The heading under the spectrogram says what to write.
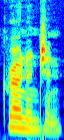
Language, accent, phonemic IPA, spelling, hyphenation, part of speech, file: English, US, /ˈɡɹoʊnɪŋən/, Groningen, Gro‧nin‧gen, proper noun, En-us-Groningen.ogg
- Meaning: 1. A city and capital of Groningen, Netherlands 2. A municipality of Groningen, Netherlands 3. A province of the Netherlands 4. A village and resort in Saramacca, Suriname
